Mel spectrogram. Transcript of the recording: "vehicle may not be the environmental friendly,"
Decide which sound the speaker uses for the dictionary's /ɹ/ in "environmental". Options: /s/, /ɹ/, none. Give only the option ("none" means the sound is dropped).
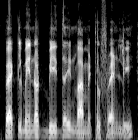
none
